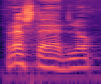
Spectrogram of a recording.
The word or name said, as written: rastello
